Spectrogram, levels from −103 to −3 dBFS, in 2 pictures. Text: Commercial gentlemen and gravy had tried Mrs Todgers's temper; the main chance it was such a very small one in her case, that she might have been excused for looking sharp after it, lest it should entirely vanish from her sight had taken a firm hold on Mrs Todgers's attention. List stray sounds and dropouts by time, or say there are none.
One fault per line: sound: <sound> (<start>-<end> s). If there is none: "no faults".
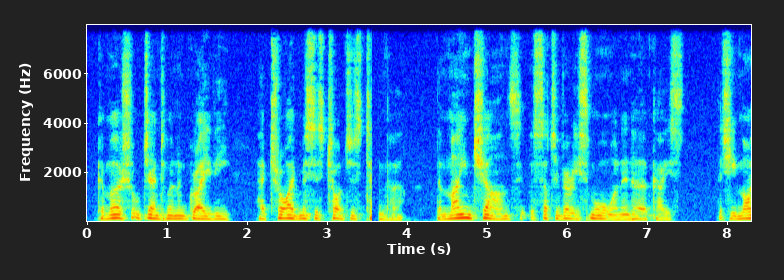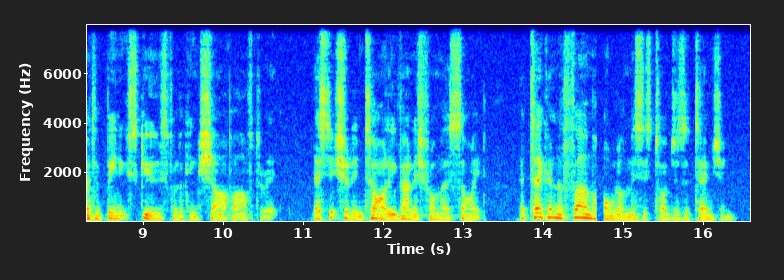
sound: dropout (3.6-3.7 s)
sound: dropout (14.7-14.8 s)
